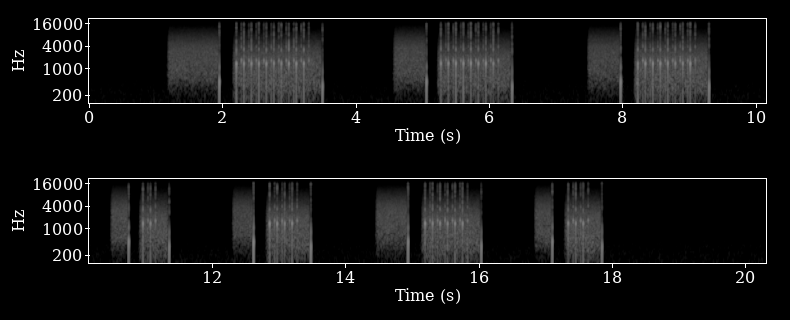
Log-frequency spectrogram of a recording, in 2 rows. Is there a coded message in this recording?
Yes: pulse dialling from 1.2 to 17.9 s, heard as a rotary dial, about 9 pulses a second. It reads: 0 8 8 2 4 6 3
